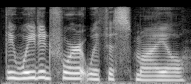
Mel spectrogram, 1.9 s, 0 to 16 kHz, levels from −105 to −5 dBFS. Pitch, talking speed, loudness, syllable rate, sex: 215 Hz, 220 wpm, -17 LUFS, 5.1 syllables/s, female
